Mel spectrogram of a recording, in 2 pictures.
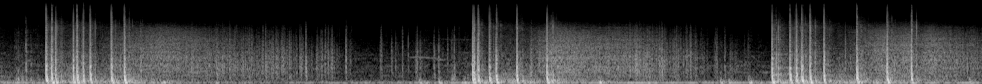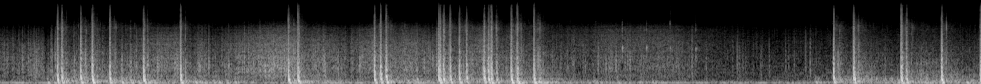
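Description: Fireworks display: volleys of aerial shells bursting in quick clusters of sharp bangs every few seconds, with crackling and hissing between the clusters.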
